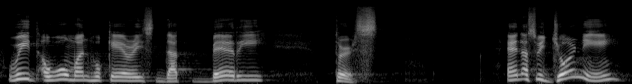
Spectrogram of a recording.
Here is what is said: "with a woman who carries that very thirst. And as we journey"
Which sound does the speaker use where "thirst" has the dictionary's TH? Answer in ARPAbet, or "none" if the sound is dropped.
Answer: T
